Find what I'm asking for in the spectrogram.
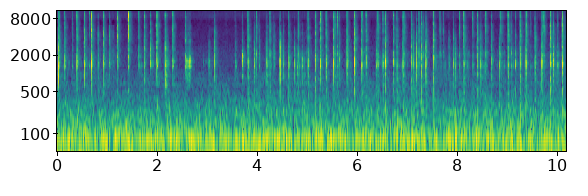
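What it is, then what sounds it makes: Plastic game cartridge. Long acrylic nails rapidly tap and scratch a small grey hard-plastic Game Boy cartridge with a hollow shell. They make dense, sharp, clicky taps with a bright plastic tick, over a steady low hum.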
